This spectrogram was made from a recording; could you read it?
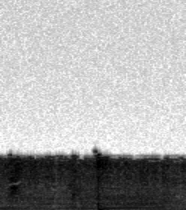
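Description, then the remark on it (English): A car driving around a park, its engine running steadily with a constant low drone and broad rushing noise, with a short knock partway through and no voices. “Twice around the park, Jane. I want to talk to you.”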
